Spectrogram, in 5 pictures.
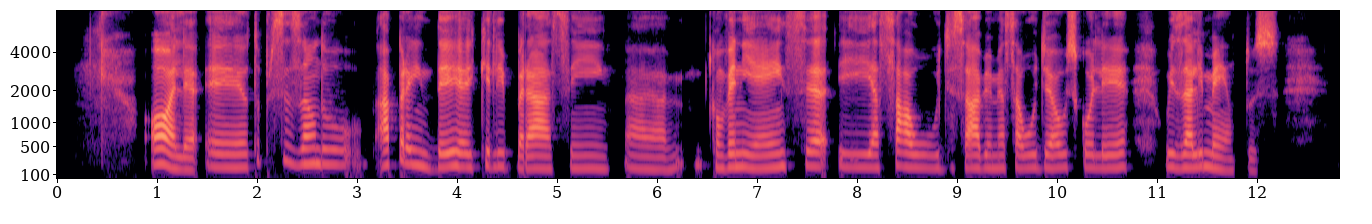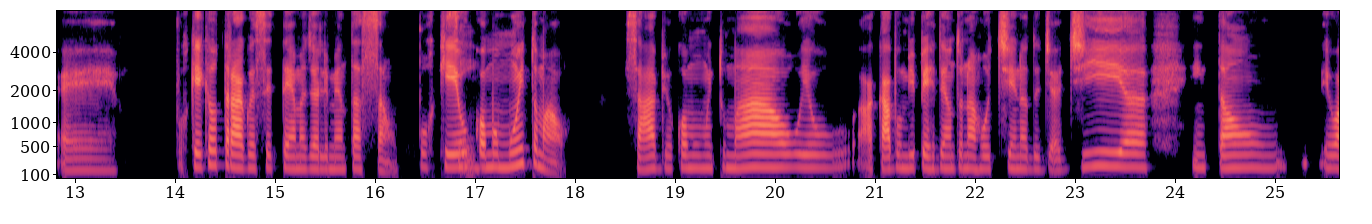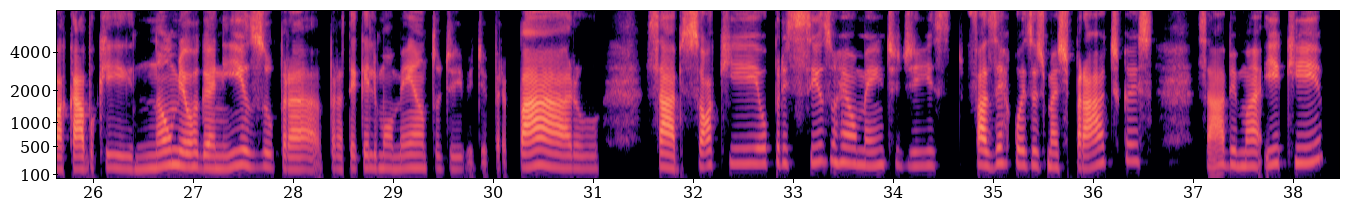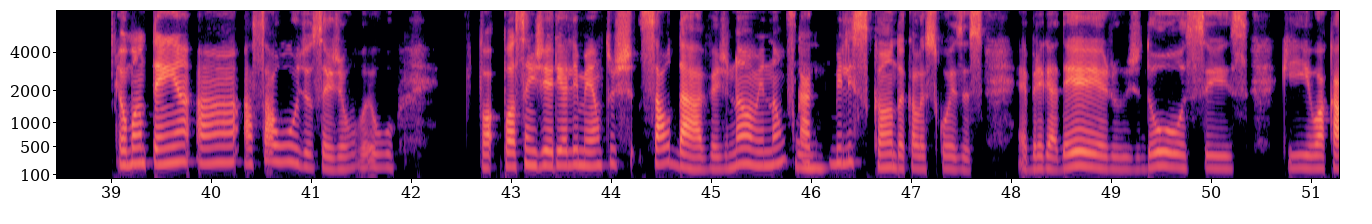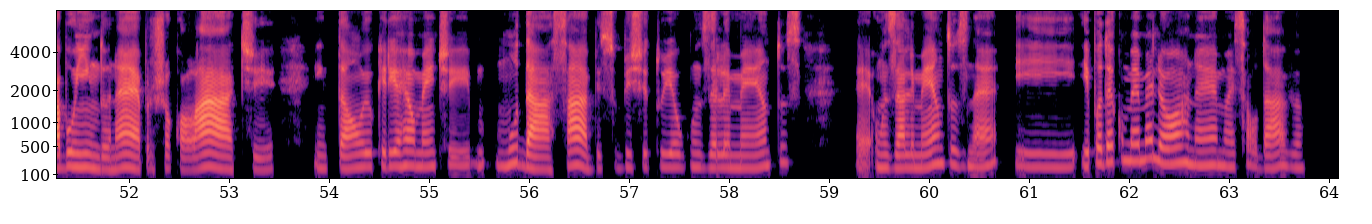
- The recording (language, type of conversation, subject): Portuguese, advice, Como posso equilibrar praticidade e saúde ao escolher alimentos?
- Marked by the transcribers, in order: none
